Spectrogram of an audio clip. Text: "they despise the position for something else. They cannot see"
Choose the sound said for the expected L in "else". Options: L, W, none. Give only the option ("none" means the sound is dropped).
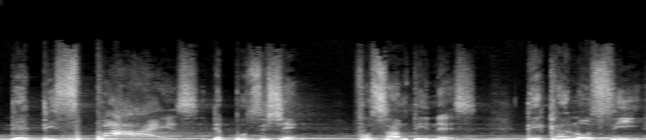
none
